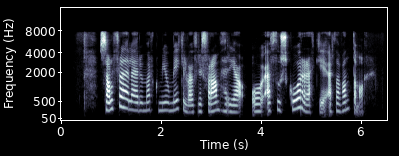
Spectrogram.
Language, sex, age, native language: Icelandic, female, 20-29, Icelandic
